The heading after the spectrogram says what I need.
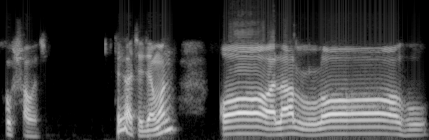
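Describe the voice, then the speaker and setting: A man's voice: mid-range voice, quick pace, no echo, muffled recording. A man teaching a Quran reading class online, with a Bengali accent, patiently repeating rules and checking that students follow.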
